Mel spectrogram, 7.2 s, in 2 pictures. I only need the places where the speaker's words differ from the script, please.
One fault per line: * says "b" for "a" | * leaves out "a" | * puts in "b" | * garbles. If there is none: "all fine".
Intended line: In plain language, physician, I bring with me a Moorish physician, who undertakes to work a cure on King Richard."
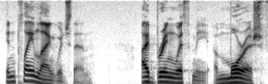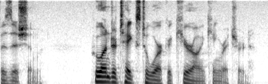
* says "then" for "physician"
